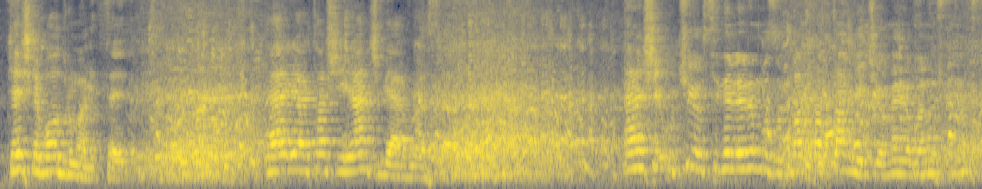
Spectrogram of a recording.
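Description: A man's voice: high-pitched, very echoey, recorded from a distance, very noisy. A man voicing an effeminate, flamboyant man who complains fussily and sighs "ay" a lot, in a live stage set. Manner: camp, whiny complaining with frequent "ay". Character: effeminate flamboyant man, fussy and easily irritated.

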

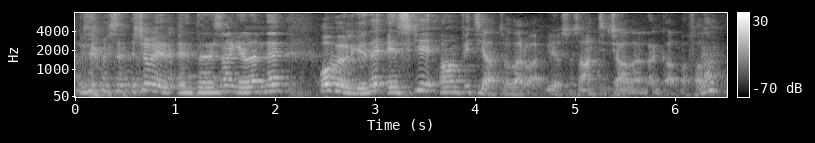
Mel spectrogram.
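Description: A man's voice: sits high, sing-song, fast, heavy background noise. A man doing stand-up, telling wry, chatty stories to an audience. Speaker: stand-up comedian. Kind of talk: stand-up storytelling. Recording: echoey stage recording.

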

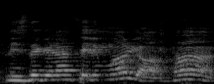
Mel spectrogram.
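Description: A man's voice: sits high, steady tone, a little slow, fairly bright tone, heavy reverb, distant mic, slight background noise. A man voicing an effeminate, flamboyant man who complains fussily and sighs "ay" a lot, in a live stage set. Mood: whiny. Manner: camp, whiny complaining with frequent "ay". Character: effeminate flamboyant man, fussy and easily irritated.

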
